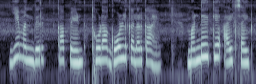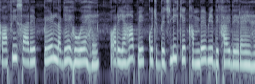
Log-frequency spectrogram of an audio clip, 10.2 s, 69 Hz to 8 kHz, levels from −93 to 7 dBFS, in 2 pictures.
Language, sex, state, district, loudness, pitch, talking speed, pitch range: Hindi, female, Goa, North and South Goa, -17 LUFS, 250 Hz, 170 wpm, 235-270 Hz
